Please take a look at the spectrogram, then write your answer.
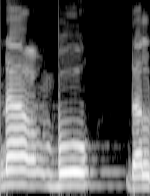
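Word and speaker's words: نعبد: বা পেশ বু, ইয়াকা নাবু, দাল পেশ দু, ইয়াকা নাবুদু, ইয়াকা নাবুদু। না, আইনের উচ্চারণটা কিন্তু শক্ত করতে হবে।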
